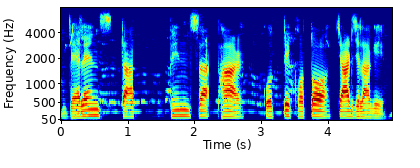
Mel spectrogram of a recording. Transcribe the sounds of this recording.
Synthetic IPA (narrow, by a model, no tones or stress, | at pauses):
bɛlensʈapensapʰaɾkoɾt̪ekɔt̪ɔt͡ʃaɾd͡ʑlaɡe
